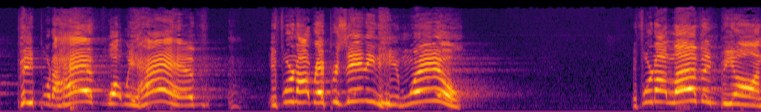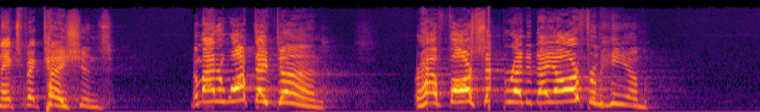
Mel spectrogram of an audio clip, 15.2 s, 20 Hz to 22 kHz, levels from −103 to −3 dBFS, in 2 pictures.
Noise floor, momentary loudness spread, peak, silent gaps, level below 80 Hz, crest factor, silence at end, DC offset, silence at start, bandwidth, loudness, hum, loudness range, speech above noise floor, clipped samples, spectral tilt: -67 dBFS; 15 LU; -2 dBFS; none; -76 dBFS; 18 dB; 1.15 s; under 0.1%; 0.2 s; 16.5 kHz; -19 LUFS; none; 3 LU; 48 dB; under 0.1%; -1 dB/octave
